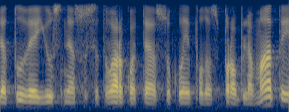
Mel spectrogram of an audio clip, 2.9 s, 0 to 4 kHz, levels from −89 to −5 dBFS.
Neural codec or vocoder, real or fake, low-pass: none; real; 3.6 kHz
